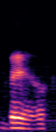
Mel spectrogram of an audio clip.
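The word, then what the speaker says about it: Bexar: deer in Bear County it's b-e-x-a-r but Texas pronounces bare and that's the county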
